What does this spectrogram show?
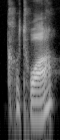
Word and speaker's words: Comtois: The most interesting thing about the Ducks apparently is that someone in the chat said, Comtois, apparently the M is silent. So I don't even know how to pronounce it now. Cotois?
